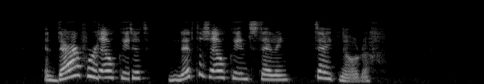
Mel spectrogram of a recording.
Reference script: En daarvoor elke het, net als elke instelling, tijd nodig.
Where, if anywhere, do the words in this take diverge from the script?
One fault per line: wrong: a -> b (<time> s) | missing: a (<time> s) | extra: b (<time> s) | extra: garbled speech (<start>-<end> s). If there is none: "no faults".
no faults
